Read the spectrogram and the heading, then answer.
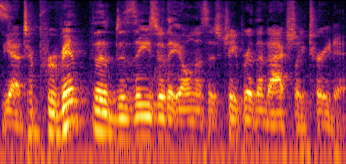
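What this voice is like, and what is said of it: Southern US accent. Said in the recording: “is not from Indiana, if you could not tell by his accent. ... No, I'm from the South.”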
